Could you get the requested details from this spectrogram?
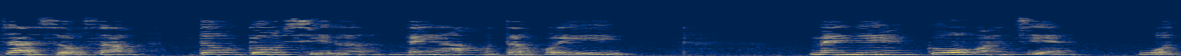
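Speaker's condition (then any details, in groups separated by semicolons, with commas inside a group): ALS; onset about three years ago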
